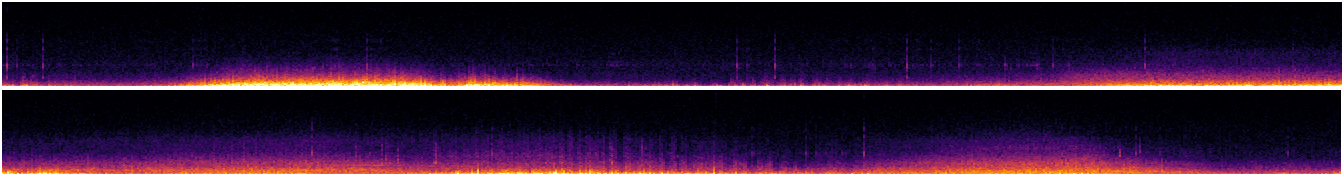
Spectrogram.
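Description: Wind buffets in swelling and fading gusts.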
